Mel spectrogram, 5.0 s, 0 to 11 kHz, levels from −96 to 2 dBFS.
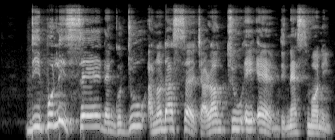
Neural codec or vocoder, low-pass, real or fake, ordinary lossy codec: none; 9.9 kHz; real; none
